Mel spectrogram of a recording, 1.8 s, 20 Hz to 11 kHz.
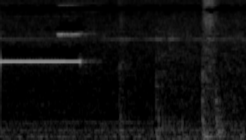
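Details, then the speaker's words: Electronic apex locator giving a brief steady high tone as the endodontic file reaches four red bars (22 mm), at the radiographic apex, in an extracted tooth set in alginate, during root canal working-length determination. "seriously dad okay there we go let's take a look at this so at four red bars essentially the file is at the radiographic apex"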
